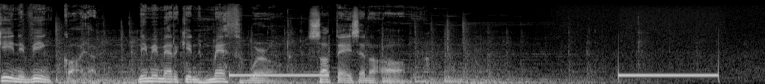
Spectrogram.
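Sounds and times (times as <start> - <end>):
speech: 0.0 - 4.4
telephone ringing tone during call: 2.3 - 3.3, 6.2 - 7.2.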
